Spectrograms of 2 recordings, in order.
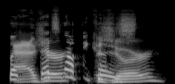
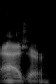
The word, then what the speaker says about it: Azure: spoken to so many different Microsoft employees that pronounce it different I've heard yeah AZ sure that's not because they're right they do it to vex me it I have never seen an official pronunciation guide for Azure the correct answer is clearly Azu well and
